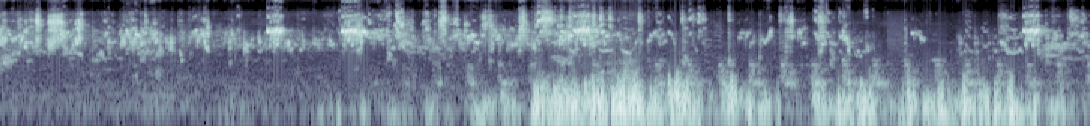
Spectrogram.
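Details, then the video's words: Budgies chirping with bursts of warbled chatter and a few clear whistled notes, some repeated tones, while a low rumbling noise swells through the second half. "Cute Budgies Chirping Sounds"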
